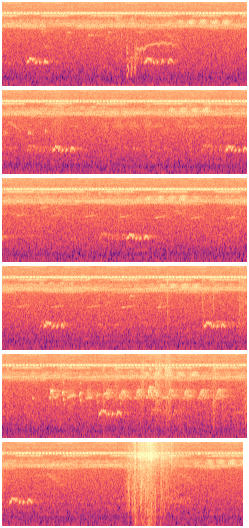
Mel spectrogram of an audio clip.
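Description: Faint, steady high drone of insects, with a short call repeating about every three seconds. Near the end comes one brief, louder noise.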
